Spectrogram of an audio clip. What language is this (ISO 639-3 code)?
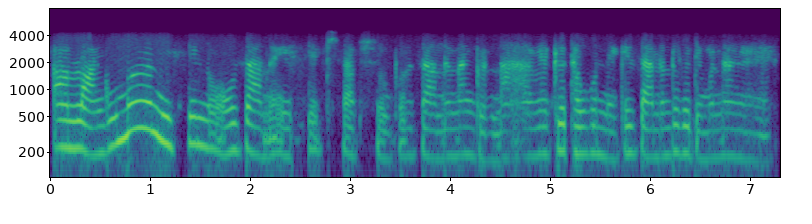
brx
